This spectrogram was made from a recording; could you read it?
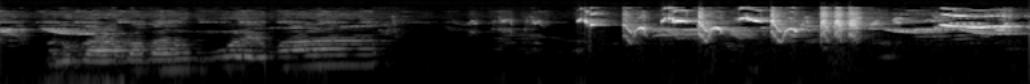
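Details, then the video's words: Oriental magpie-robin, for a kept bird that sings little: a few lower nasal notes, a brief pause, then loud rapid high chattering and bright whistled song. "buat burung Kacer anda yang malas bunyi"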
